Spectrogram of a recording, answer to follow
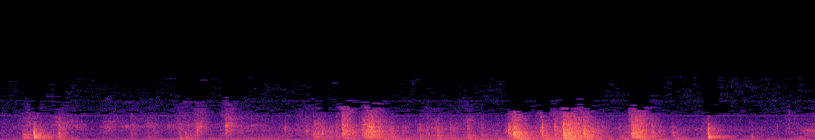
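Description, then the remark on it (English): A run of irregular, fairly loud metallic clicks and clunks as a complicated security lock on a door is worked open, followed by the door opening with wooden knocks. “Well, you certainly have a complicated lock on that door.”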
